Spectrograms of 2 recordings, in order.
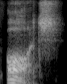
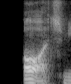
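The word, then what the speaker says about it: áit: And then the word A with a father over it, I-T, is Och. So it changes the at to an aw. – Yeah. – And Och means place.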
